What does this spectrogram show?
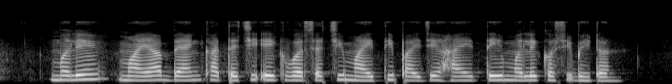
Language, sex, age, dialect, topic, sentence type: Marathi, female, 18-24, Varhadi, banking, question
